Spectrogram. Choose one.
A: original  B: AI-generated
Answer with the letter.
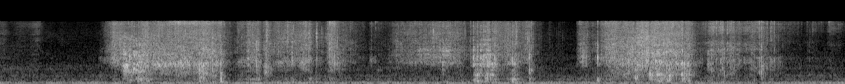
A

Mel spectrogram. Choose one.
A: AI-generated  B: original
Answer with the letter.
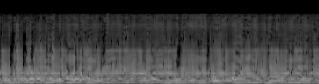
A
